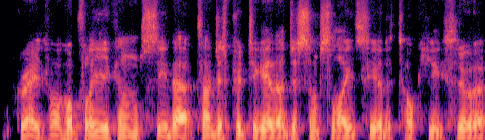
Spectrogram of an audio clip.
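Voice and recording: A man puts on a croaky character voice with a very deep, low pitch. He speaks at a fairly quick pace.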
